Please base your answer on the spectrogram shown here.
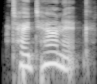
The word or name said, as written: titanic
